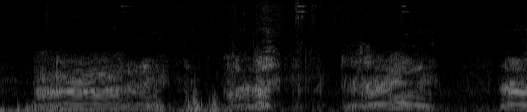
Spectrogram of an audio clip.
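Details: Odin the German Shepherd in a play-fight with another dog, Hannah, making long rough growls with a rising and falling whine through them, three drawn-out bouts separated by brief breaks.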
